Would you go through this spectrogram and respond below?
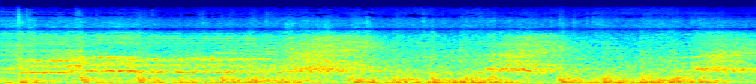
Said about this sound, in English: the cheers were led by drums.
